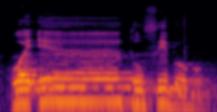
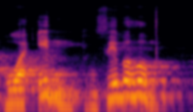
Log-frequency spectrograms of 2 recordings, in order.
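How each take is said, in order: First: The n is softened into a hidden nasal. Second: The n is pronounced fully and clearly. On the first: The speaker calls it right. "Ini ikhfa" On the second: The speaker calls it wrong. "Kalau izhar"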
